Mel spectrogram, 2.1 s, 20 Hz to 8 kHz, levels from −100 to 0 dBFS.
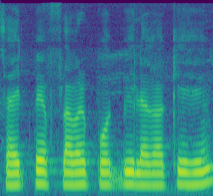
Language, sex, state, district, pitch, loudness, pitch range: Hindi, male, Arunachal Pradesh, Lower Dibang Valley, 140 Hz, -16 LUFS, 135-140 Hz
